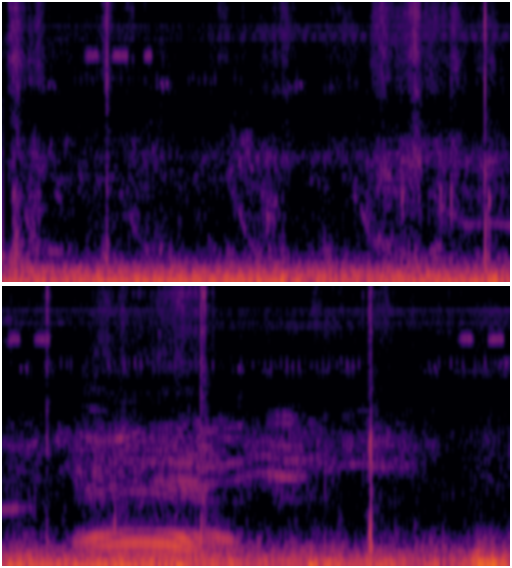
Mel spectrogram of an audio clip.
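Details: Cows eating grass give a single drawn-out moo about six seconds in, a rising-then-falling tone with stacked harmonics lasting roughly a second, set over steady low rumbling and crunching from grazing.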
